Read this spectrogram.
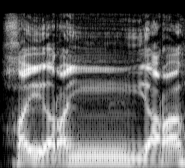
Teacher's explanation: اس بات کا خیال رکھیں کہ ادغام کرتے ہوئے ناک میں آواز ضرور لے جائیں گے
